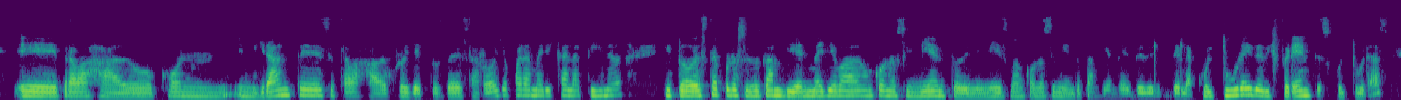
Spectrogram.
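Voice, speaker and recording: A woman with a Colombian accent speaks at a medium pitch and a moderate pace, her intonation fairly even. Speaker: intercultural coach. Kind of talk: interview. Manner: halting, many fillers and restarts.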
